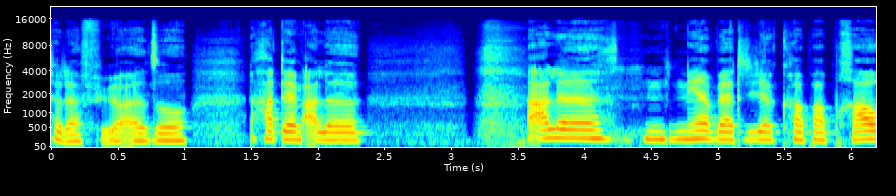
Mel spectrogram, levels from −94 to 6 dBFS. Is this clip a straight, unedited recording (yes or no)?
no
